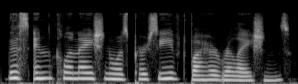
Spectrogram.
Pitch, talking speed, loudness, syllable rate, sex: 235 Hz, 140 wpm, -19 LUFS, 4.9 syllables/s, female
